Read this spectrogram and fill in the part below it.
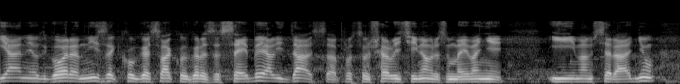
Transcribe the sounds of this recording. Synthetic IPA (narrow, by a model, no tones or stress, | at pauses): jaːneo̞d̪ɡo̞ʋaːɾamnizakʰoɡasʋakoɡoɾezasebealid̪asapɾost̪oomʃaɾolit͡ɕeimamɾazumeːʋaɲe̞ | iimamsaɾaːd̪ɲu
